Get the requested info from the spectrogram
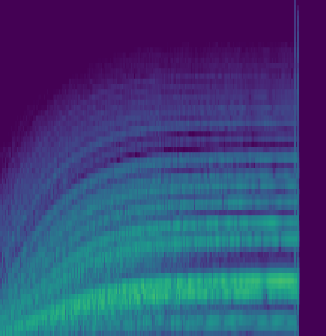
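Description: A siren-like tone winding up in pitch over about two seconds, then holding steady until it cuts off suddenly.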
